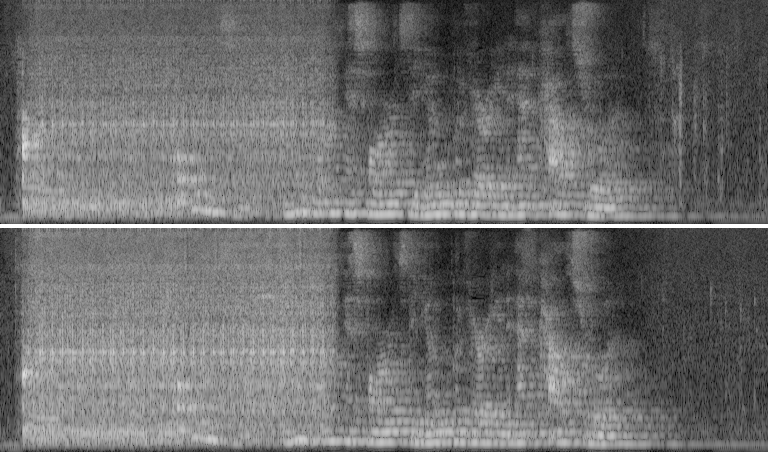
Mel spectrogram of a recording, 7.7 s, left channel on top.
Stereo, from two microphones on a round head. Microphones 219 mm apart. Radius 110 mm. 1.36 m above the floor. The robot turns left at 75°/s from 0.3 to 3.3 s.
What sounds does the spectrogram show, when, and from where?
0.2 s a bird: 80° left, 7.5 m; by 1.8 s 30° right, 7.5 m
1.9 s a man speaking: straight ahead, 9 m; by 6.2 s 105° right, 9 m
